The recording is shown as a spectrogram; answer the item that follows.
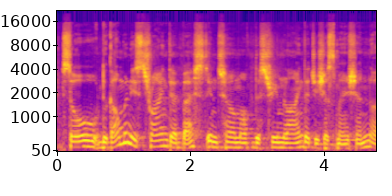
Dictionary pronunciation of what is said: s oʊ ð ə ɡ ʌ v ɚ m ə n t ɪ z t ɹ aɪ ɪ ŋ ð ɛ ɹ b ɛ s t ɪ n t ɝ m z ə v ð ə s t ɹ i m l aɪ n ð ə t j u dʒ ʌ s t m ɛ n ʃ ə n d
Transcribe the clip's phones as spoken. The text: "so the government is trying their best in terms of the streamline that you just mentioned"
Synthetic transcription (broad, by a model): s oʊ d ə ɡ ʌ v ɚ m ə n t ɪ s t ɹ aɪ ɪ ŋ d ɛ b ɛ s t ɪ n t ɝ m ə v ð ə s t ɹ i m l aɪ n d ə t j u dʒ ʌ s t m ɛ n ʃ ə n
